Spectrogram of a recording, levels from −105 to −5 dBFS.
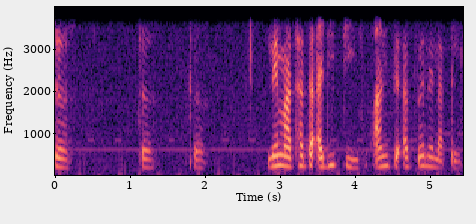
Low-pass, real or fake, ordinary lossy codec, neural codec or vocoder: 3.6 kHz; real; none; none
